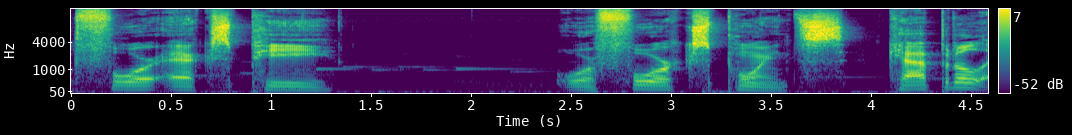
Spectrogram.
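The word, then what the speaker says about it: FoRPoints: And when you pronounce it, it's Forks Points or Forks Points if you say it fast.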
